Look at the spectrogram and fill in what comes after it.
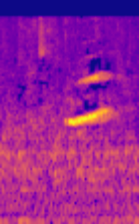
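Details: Pippi, a skinny pig guinea pig, while getting her nails clipped: one short, thin whistled squeak rising slightly in pitch, lasting about a third of a second, in a quiet indoor room.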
